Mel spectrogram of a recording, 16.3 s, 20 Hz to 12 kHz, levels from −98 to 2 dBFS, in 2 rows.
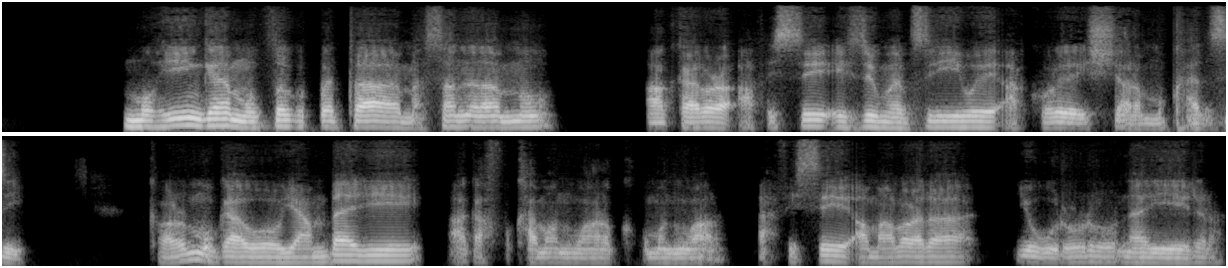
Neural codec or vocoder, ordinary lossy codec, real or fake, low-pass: codec, 16 kHz in and 24 kHz out, 0.4 kbps, LongCat-Audio-Codec, fine tuned four codebook decoder; MP3, 64 kbps; fake; 10.8 kHz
